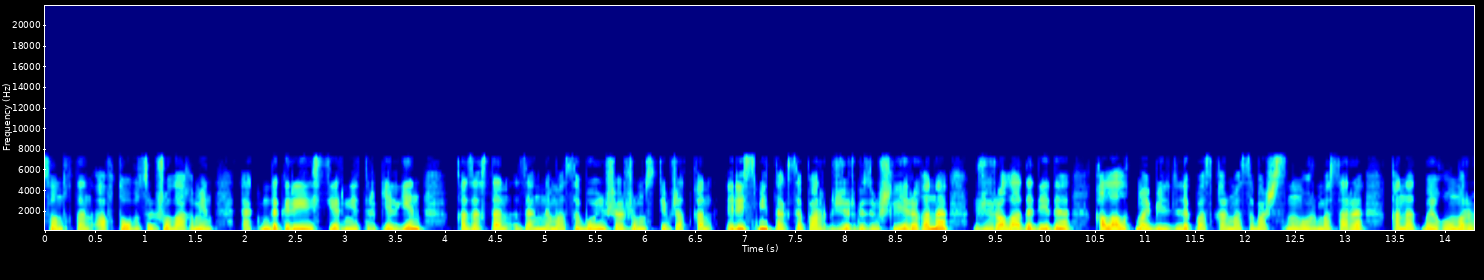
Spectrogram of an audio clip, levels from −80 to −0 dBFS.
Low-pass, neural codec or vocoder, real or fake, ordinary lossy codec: 7.2 kHz; none; real; Opus, 64 kbps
